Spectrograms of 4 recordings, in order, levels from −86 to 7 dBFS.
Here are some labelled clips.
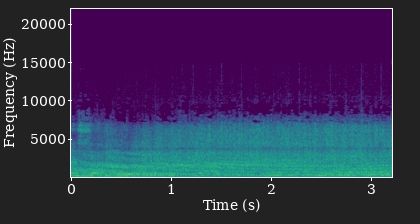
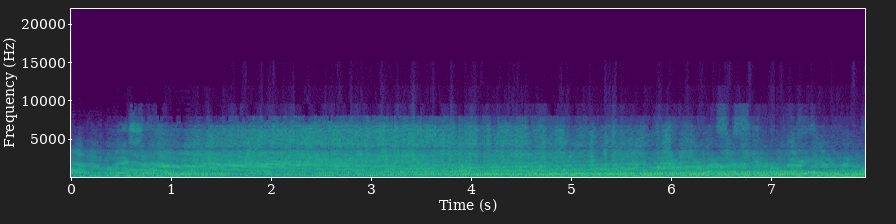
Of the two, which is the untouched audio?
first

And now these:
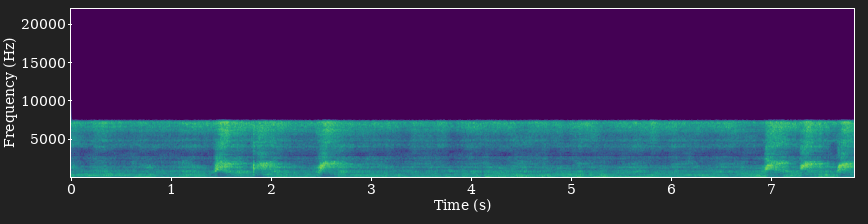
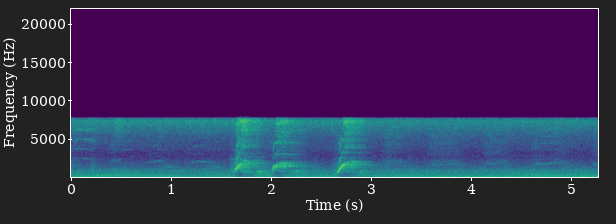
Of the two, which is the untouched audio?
second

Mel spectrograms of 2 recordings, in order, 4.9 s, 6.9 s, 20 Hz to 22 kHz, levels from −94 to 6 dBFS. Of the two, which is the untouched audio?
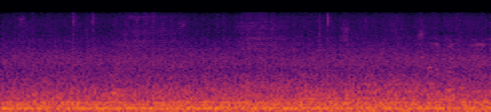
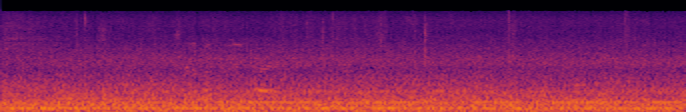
first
